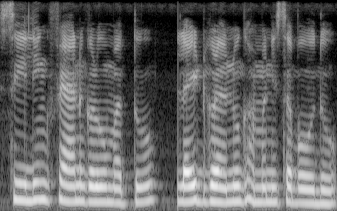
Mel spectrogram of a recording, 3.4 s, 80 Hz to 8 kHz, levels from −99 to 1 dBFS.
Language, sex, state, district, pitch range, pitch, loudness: Kannada, female, Karnataka, Bidar, 205-225 Hz, 215 Hz, -15 LUFS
